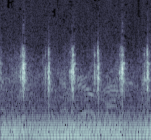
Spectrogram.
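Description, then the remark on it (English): An old clock ticks steadily, six crisp, evenly spaced clicks in about a second and a half, sharp and mid-pitched over a faint low hum, with no voices. “To that ticking. Oh, just that old clock of ours.”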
